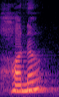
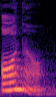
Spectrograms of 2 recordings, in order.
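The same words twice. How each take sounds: First: The word begins with an audible h sound. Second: The word begins directly with a vowel sound. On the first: The speaker calls it wrong. "We don't say" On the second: The speaker calls it right. "H is silent"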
